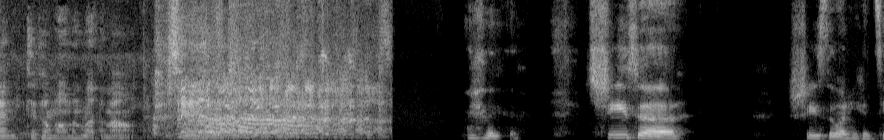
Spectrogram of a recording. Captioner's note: laughter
